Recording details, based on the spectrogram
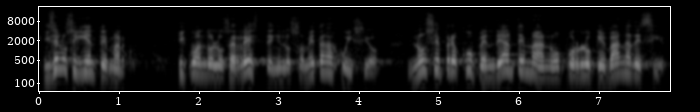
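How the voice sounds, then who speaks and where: A man's voice: sits high, animated, normal speed, long reverb tail. A man preaching a sermon as pastor, emphatic, with rhetorical questions put to the congregation. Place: church hall.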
